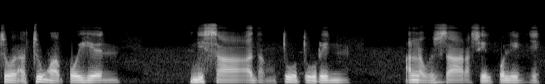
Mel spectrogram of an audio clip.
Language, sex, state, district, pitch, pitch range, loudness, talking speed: Mizo, male, Mizoram, Aizawl, 100 Hz, 95-105 Hz, -15 LUFS, 165 wpm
